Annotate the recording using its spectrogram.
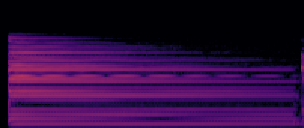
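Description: A single open string on an acoustic guitar, the fourth string tuned to D, plucked once and left ringing as one sustained note that slowly fades. It is the D of a DADGAD tuning, sounded on its own to show that string's pitch.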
